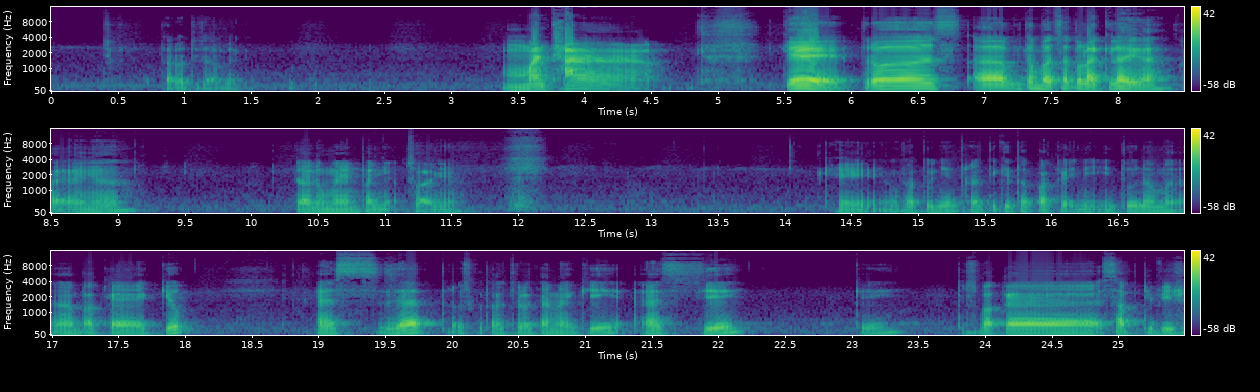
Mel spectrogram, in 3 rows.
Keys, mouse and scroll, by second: 0.0 a, 0.2 l, 0.8 g, 1.8 Tab, 2.0 middle click, 2.4-3.9 scroll down 8, 2.5 middle click, 2.9 middle click, 5.7 scroll up 3, 5.9 shift+middle click, 6.3 g, 7.2-7.7 scroll down 4, 7.4 shift+middle click, 10.3-10.9 scroll down 2, 10.6-10.9 scroll up 4, 11.1-11.4 scroll up 1, 11.1 KP_1, 11.8 g, 16.0 shift+middle click, 16.4 shift+a, 18.1 s, 19.0 s, 20.0 KP_7, 20.4 scroll up 4, 20.6 shift+middle click, 21.0 s, 22.9 click, 23.1 click, 24.9 scroll down 2, 25.0 Tab, 25.2 scroll up 3.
